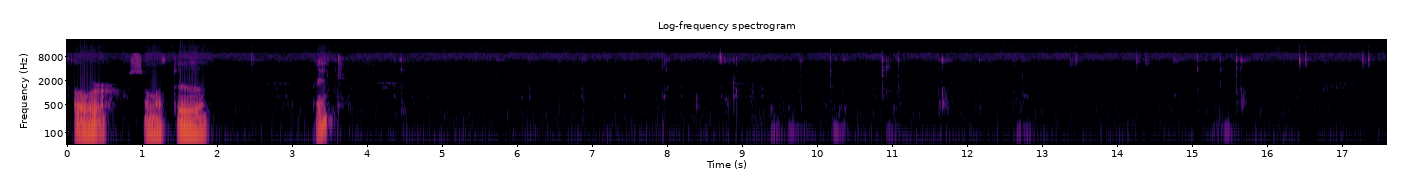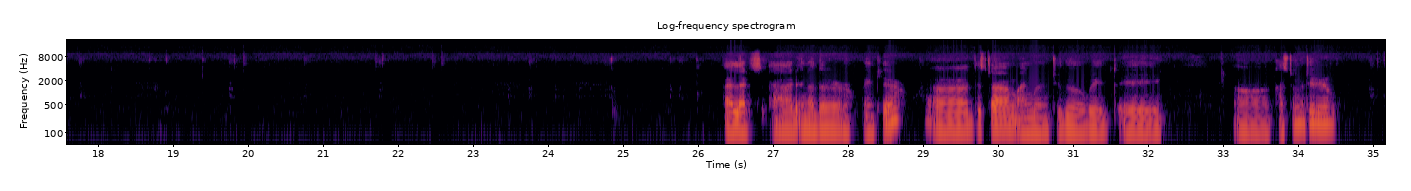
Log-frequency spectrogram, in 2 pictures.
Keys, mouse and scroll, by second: 2.0 click, 3.4 middle click, 4.0 shift+middle click, 4.8 middle click, 5.2 middle click, 5.9 ctrl+z, 6.1 ctrl+z, 6.3 ctrl+z, 6.6 scroll down 2, 6.8 f, 7.4 click, 7.8 ctrl+z, 8.1 click, 8.9 x, 9.3 click, 9.9 click, 10.2 click, 10.5 middle click, 10.9 shift+middle click, 11.1 middle click, 11.4 f, 12.1 click, 12.6 click, 13.2 middle click, 13.5 middle click, 13.7 middle click, 13.9 shift+middle click, 14.1 middle click, 14.3 shift+middle click, 14.5 middle click, 15.1 click, 15.3 click, 15.7 click, 16.0 middle click, 16.4 shift+middle click, 16.6 middle click, 17.1 shift+middle click, 17.4 middle click, 17.7 shift+middle click, 17.9 shift+scroll down 1, 18.4 click, 18.8 click, 19.1 click, 19.3 middle click, 19.4 scroll down 2, 19.6 middle click, 20.0 scroll up 2, 21.2 click, 21.5 click, 21.8 click, 22.2 middle click, 22.7 shift+middle click, 23.1 middle click, 23.4 shift+middle click, 23.7 middle click, 23.8 scroll down 3, 24.0 middle click, 24.1 shift+middle click, 24.6 middle click, 27.8 scroll up 3, 30.0 click.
